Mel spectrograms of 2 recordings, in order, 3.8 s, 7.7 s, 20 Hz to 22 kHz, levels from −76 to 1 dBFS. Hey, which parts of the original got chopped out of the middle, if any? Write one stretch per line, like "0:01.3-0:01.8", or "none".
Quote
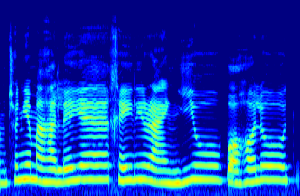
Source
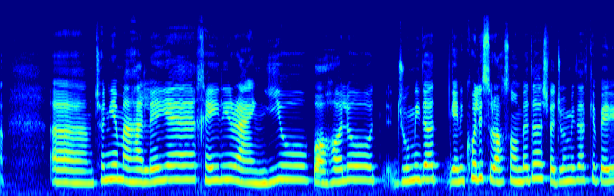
none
